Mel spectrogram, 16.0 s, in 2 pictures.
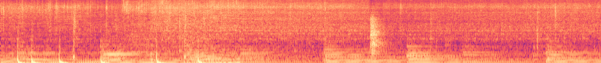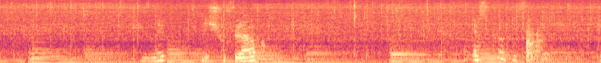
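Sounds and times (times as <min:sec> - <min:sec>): background music: 0:00.0 - 0:16.0
vegetables sizzling in a pan: 0:00.0 - 0:16.0
spatula tapping a pan: 0:15.0 - 0:15.4.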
